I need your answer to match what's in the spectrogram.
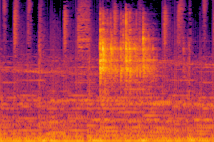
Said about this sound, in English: It's a shitload of dice.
